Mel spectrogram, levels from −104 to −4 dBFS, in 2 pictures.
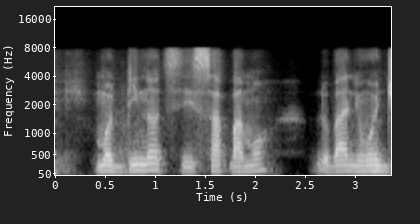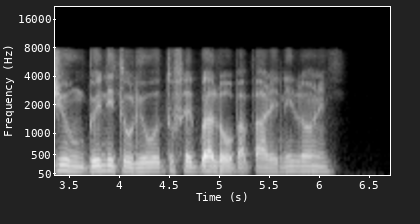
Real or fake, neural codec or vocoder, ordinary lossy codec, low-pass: fake; codec, 16 kHz, about 1 kbps, DyCAST, with the encoder's durations; none; none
